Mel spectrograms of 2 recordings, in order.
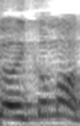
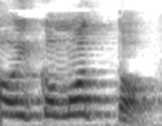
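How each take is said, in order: First: The word ends in a short single-t syllable. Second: The word ends with a doubled t and vowel. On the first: The speaker calls it wrong. "এটার উচ্চারণ অনেকে বলো ঐক্যমত। ভাই, এটার উচ্চারণ কি ঐক্যমত?" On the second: The speaker calls it right. "এটার উচ্চারণ হচ্ছে ঐক্যমত্ত।"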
